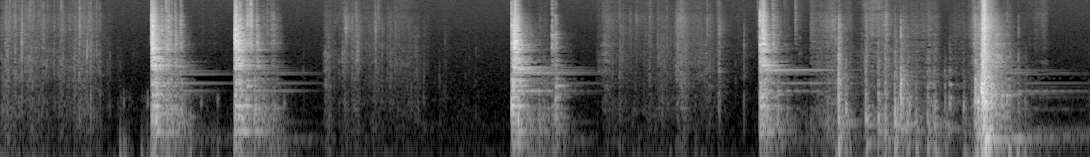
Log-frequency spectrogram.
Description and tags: Putting food in an air fryer
Tossing some mozzarella sticks into an air fryer
cook, food, mozzarella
